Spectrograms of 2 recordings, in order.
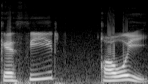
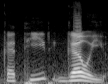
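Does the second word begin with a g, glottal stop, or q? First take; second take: q; g. First: Standard form, with th and q sounds. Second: Regional form, with t and g sounds. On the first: This is the original standard form. "তো কাসির কওই মূলত" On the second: This is how Upper Egyptians say it. "যারা আহলুস সাঈদ তারা কফকে গইন হিসাবে উচ্চারণ করে"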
